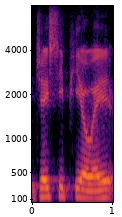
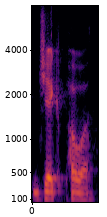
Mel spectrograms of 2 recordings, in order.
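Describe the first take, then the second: First: J C P O A said letter by letter; spelled-out acronym. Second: "jake poa", read as if it were words; acronym as a word. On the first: Host asking how the acronym is pronounced, J C P O A as separate letters. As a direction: say each letter of "J C P O A" by name. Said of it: "is it pronounced G-, J C P O A". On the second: Host testing how the acronym is pronounced, blended into "jake poa". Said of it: "is it pronounced". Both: Shown as a demonstration.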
